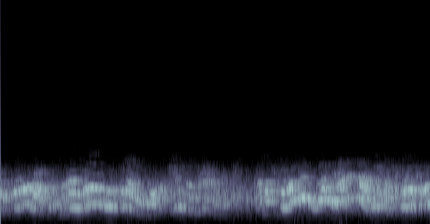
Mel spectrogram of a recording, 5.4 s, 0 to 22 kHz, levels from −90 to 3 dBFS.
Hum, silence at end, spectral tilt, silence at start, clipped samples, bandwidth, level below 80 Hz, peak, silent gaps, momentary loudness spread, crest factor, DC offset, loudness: none; 0 s; -11.5 dB/octave; 0 s; under 0.1%; 1.4 kHz; under -90 dBFS; -20 dBFS; none; 12 LU; 14 dB; under 0.1%; -35 LUFS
